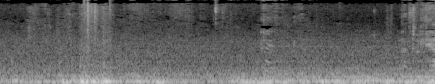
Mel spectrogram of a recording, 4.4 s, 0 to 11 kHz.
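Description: Road and tyre noise inside the cabin of a Jaguar I-PACE electric car driving at about 33 mph: a low steady rumble, with a brief louder thump about a second in.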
